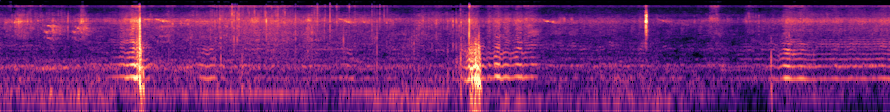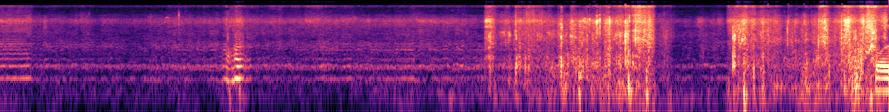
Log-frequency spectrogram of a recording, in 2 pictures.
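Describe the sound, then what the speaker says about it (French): Honeybees from a queenless colony circle close around a beekeeper, individual buzzes swelling and fading as they pass near the ear, with sharp knocks, quiet stretches and gusts of wind noise toward the end. "il y a des abeilles qui me jaugent là, qui me tournent autour sans me piquer"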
